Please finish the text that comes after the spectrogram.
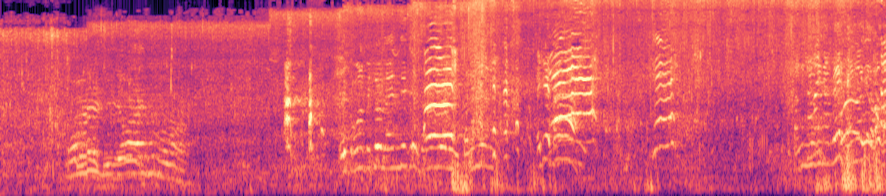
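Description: Splashing in cold water as people wade in at Tajpur, with intermittent sloshes and splatters close by under excited voices and children's chatter.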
